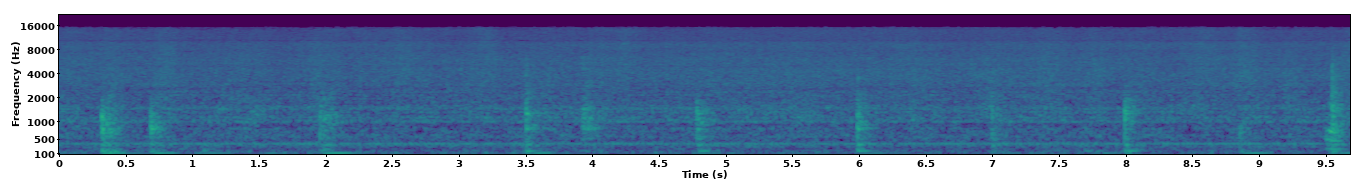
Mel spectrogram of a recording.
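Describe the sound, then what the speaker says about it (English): Food stirred in a sizzling pan, a utensil tapping and scraping the pan at a steady rhythm of roughly one knock per second over continuous frying hiss, close by with no talking. "Stir this around a little."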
